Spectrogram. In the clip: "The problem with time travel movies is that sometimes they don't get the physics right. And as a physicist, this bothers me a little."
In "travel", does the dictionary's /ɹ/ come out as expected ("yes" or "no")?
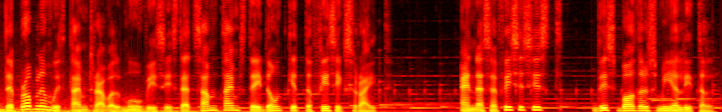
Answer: yes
